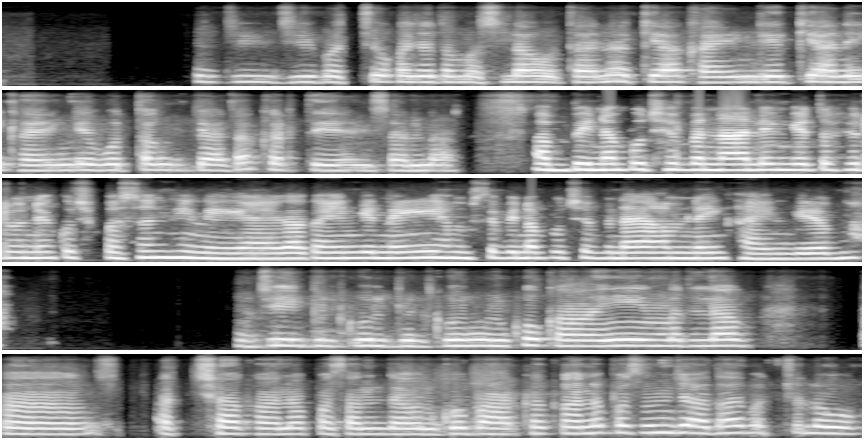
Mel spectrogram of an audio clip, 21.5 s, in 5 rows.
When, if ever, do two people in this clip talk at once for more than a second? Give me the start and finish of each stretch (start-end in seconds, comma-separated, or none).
none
